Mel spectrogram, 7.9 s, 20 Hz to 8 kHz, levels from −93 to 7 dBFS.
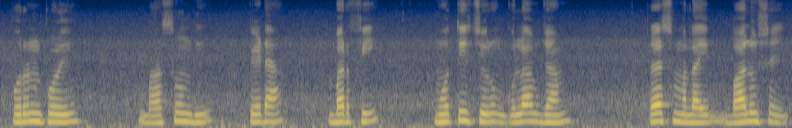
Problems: constant background noise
